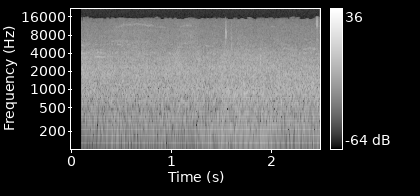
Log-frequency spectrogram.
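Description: Steady background rumble of distant road traffic, with no single vehicle standing out.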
